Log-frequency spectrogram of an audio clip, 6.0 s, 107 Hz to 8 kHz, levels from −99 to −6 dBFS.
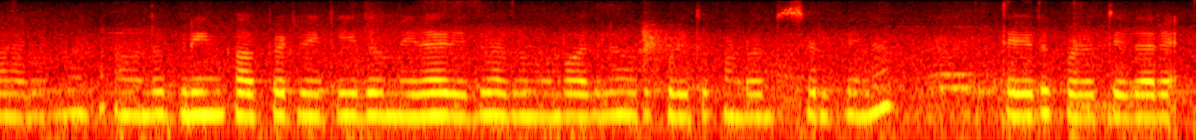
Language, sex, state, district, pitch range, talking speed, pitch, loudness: Kannada, female, Karnataka, Gulbarga, 225-235 Hz, 120 wpm, 230 Hz, -34 LUFS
